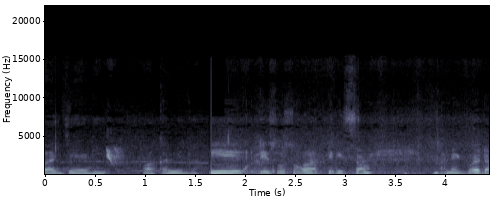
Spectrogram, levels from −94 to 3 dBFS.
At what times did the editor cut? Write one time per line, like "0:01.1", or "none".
0:01.7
